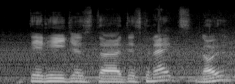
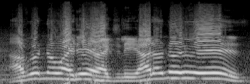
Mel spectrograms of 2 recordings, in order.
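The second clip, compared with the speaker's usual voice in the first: exasperated shout; 6 semitones higher, 6 dB louder than usual. Real, not acted. Streamer gives up, raising voice.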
